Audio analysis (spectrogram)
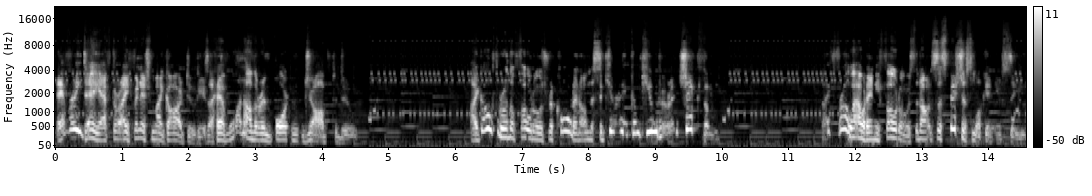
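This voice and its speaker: A woman uses a put-on character voice, fairly low in pitch. She moves at a moderate pace with long, frequent pauses. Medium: actual play. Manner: scolding, fussy.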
